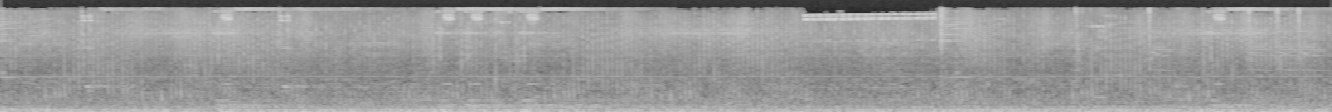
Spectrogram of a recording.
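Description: Menu clicks sound in short beeps.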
